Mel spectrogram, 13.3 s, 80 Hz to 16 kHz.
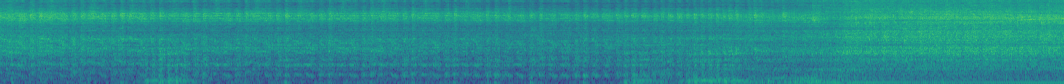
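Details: Jaguar F-Pace 204DTD diesel, first start after owner's rebuild with used polished crank, engine mounts not yet connected so whole engine shaking: catches and settles into shaky, uneven idle with lumpy low rumble; pretty rough.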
